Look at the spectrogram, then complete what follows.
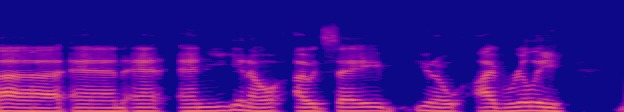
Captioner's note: stammering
